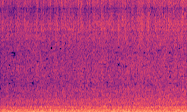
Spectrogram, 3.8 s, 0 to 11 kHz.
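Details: 2018 Lennox AC condenser not cooling well in the hottest part of the day, fan motor already replaced once: a loud, steady low roar with a rattly rumble and no speed change; the frame is shaking, cause suspected, not confirmed.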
